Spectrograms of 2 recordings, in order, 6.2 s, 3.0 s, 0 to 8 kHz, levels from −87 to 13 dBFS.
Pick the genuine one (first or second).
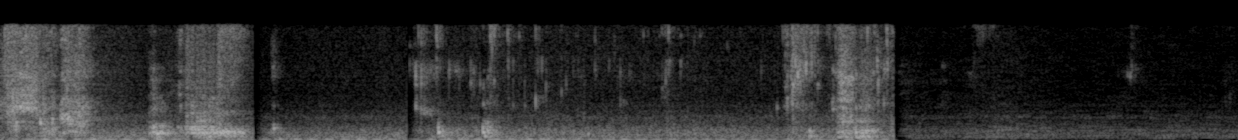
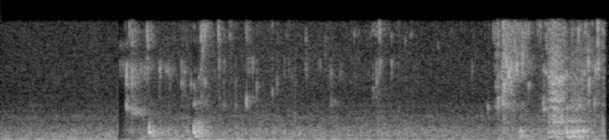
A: second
